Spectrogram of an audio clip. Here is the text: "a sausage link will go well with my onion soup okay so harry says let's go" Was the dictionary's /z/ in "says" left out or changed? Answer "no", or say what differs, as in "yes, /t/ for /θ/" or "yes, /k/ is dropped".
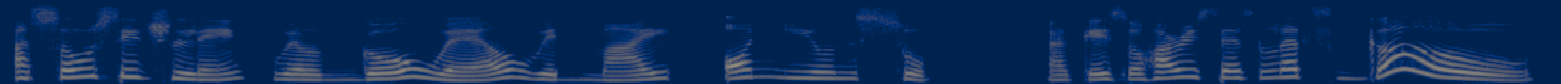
yes, /s/ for /z/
